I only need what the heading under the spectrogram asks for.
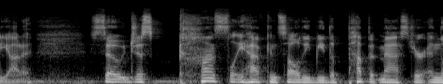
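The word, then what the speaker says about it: Kansaldi: the fire eyes with every encounter hype up Consulting uh actually let me look at the pronunciation guide see if I'm pronounced consulti fireeyes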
